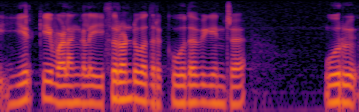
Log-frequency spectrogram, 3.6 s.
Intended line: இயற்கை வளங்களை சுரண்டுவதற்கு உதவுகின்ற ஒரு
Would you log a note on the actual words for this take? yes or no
no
